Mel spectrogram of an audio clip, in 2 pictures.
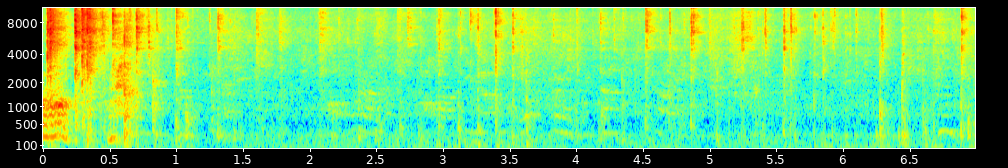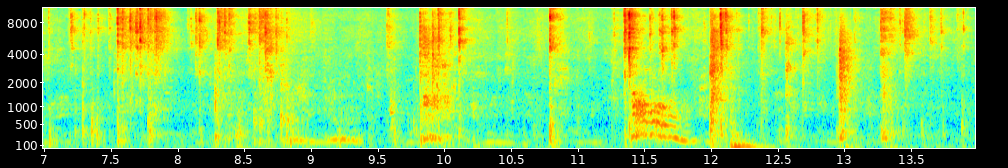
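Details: Playtime for two Toy Poodles with their own stuffed toys: brief nasal whimpers and grumbles surface among frequent sharp taps, rustling and clatter, with a loud burst at the very start.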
